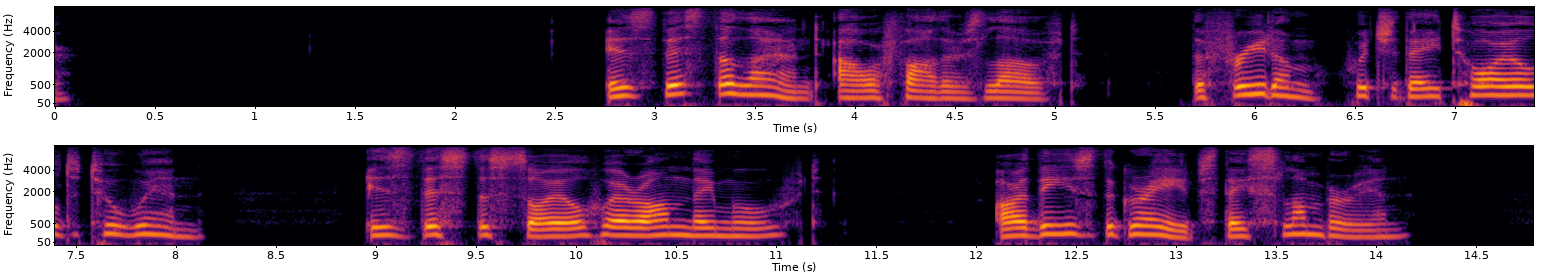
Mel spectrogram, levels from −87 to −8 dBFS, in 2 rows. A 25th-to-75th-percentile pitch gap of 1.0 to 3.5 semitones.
No: average, 4.2 semitones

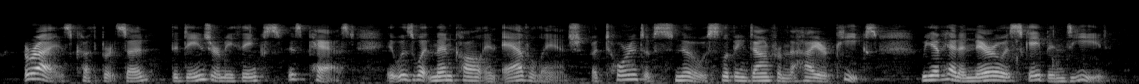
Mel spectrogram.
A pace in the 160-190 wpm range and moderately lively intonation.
Yes: average, 170 wpm; average, 4.2 semitones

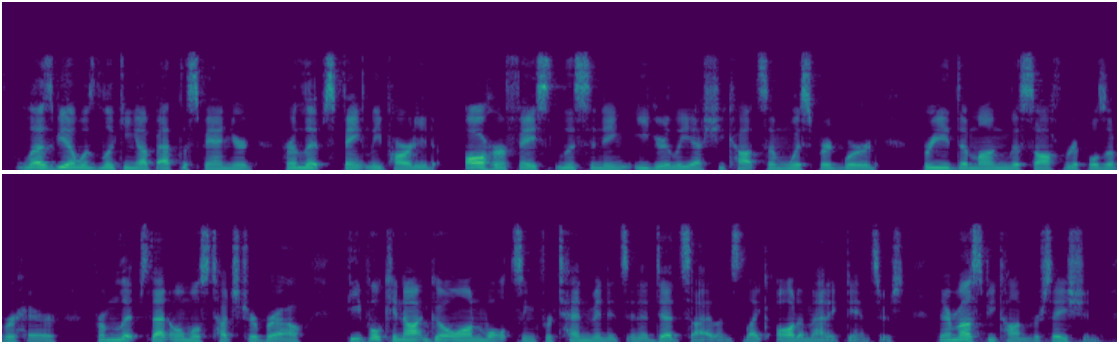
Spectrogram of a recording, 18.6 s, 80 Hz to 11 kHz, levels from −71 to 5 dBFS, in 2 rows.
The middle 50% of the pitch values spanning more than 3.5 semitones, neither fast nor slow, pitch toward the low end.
No: narrow, 2.5 semitones; average, 180 wpm; low, 120 Hz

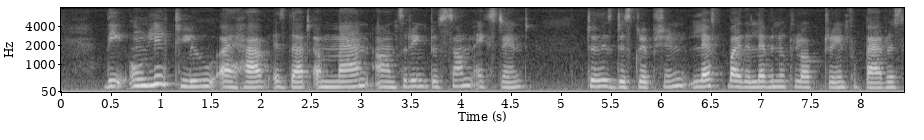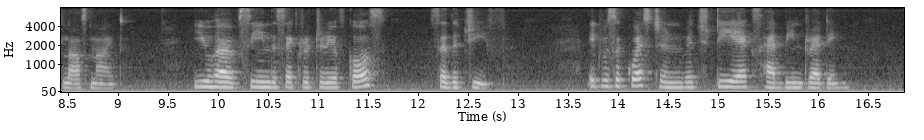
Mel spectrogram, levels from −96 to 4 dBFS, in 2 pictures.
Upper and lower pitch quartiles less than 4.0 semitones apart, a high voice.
Yes: average, 2.7 semitones; high, 195 Hz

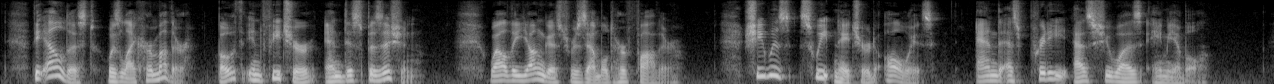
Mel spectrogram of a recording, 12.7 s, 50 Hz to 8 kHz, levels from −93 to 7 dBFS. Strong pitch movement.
Yes: wide, 6.0 semitones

